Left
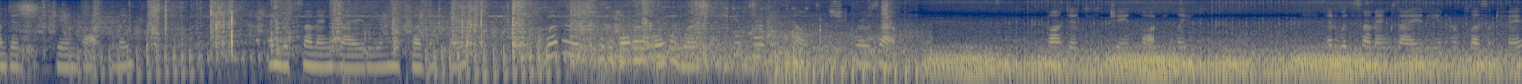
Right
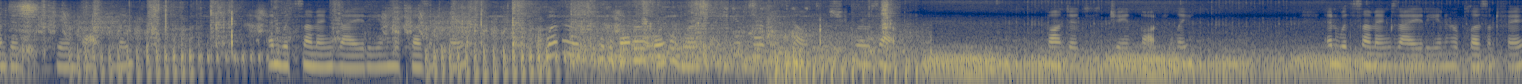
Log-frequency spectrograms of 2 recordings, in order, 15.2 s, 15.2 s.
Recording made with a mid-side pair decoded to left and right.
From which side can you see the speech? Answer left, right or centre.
right.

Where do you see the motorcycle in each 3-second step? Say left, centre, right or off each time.
right, right, right, centre, left.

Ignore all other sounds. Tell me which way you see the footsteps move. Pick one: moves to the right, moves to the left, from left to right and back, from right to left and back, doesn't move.
from right to left and back.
